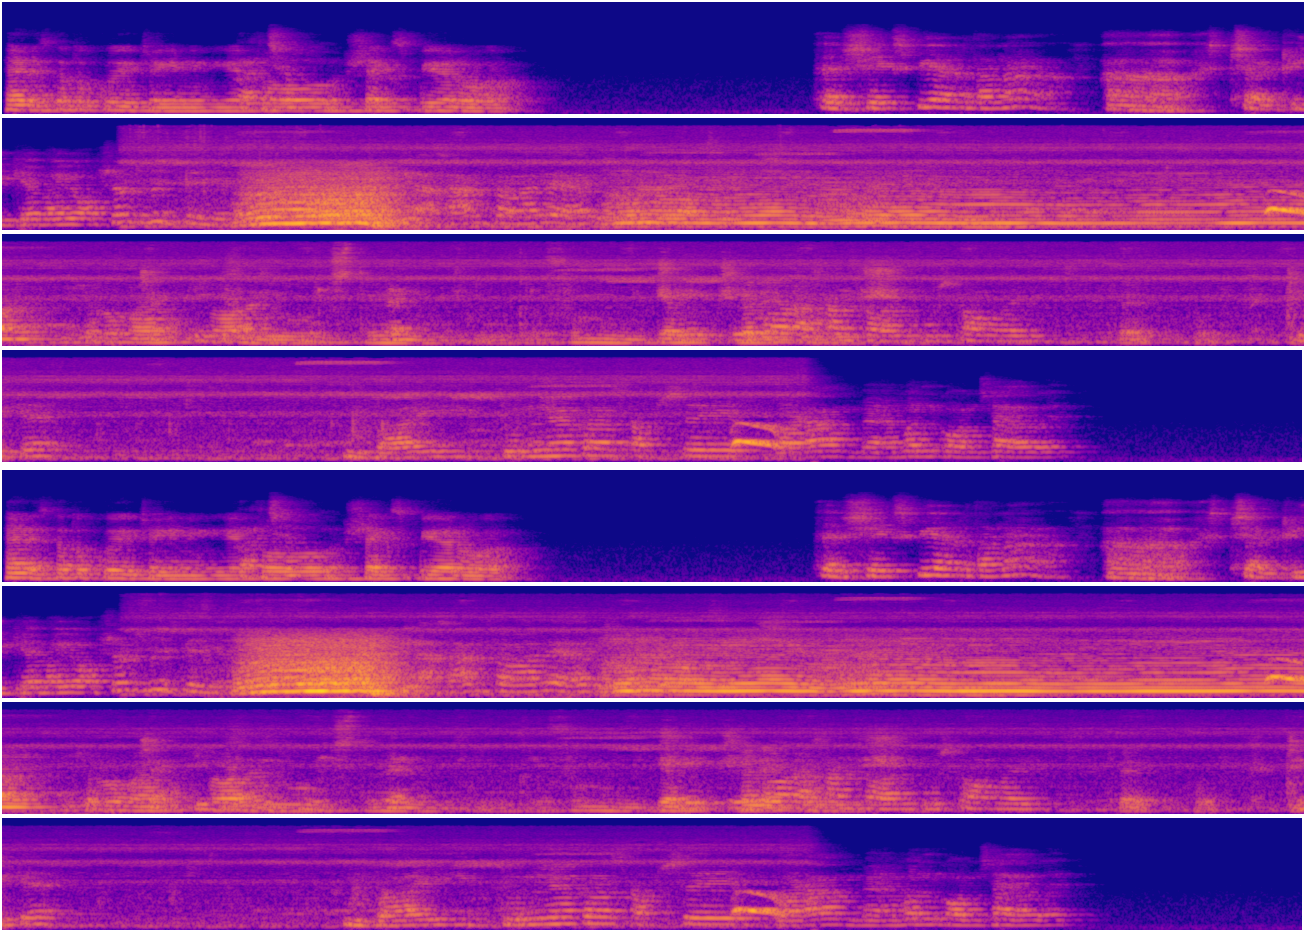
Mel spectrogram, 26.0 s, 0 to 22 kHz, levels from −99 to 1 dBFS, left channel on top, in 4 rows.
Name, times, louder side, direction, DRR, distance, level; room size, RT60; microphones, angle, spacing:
voice 1, 0.0-2.6 5.6-5.9 10.7-11.6 13.4-14.7 16.3-16.4 16.7-17.1 18.6-19.1, right 2 dB, 40° right, -3 dB, 0.8 m, -36 dB
voice 2, 4.1-10.5 13.3-14.3 14.7-15.0 16.4-18.2 19.2-19.8 21.2-24.8, equal, 10° left, -11 dB, 0.9 m, -38 dB
sound 1, 7.1-23.6, left 3 dB, 65° left, 0.5 m, -37 dB
sound 2, 7.7-8.6 9.5-13.2, right 5 dB, 65° right, 0.4 m, -23 dB
2.5 x 2.5 x 2.9 m, 0.42 s
head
